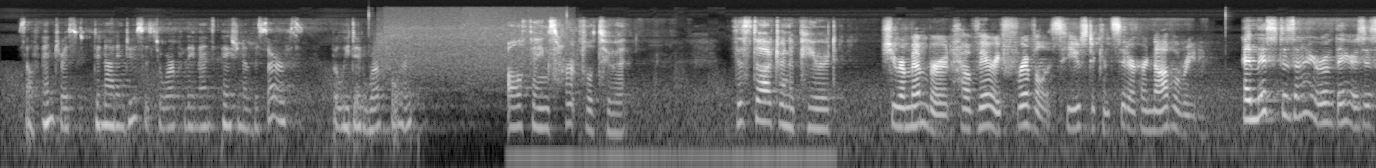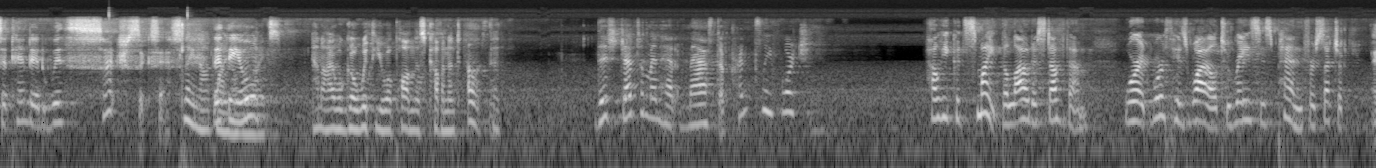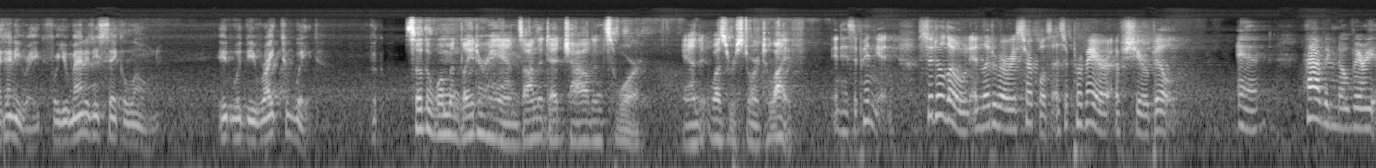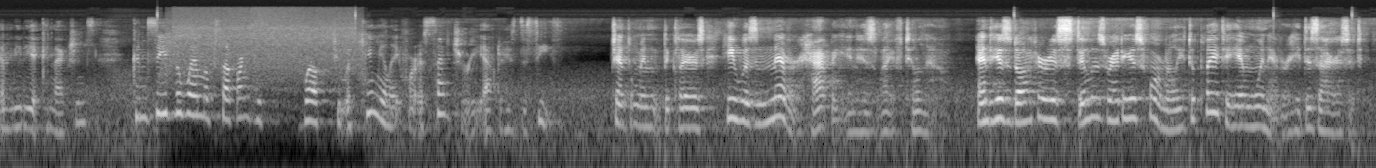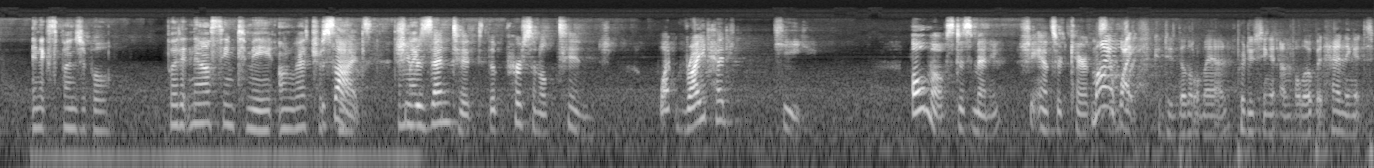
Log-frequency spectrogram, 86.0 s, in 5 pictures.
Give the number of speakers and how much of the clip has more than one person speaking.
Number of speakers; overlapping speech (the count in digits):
10, about 4%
